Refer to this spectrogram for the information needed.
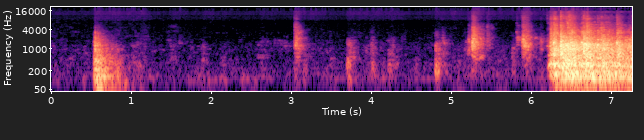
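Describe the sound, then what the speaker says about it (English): A garage door closes: a few scattered knocks and thumps in a quiet space, then a loud, sustained rumbling run starts near the end. "let me close the garage door for you so you can see a little better"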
